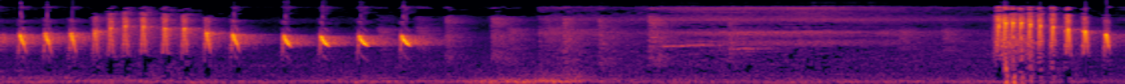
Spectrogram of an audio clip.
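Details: Songbird singing prolifically for a birdsong training recording: a rapid run of high chirps slowing into separate descending notes, a quieter stretch, then a sudden harsh buzzy burst followed by more quick chirps.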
